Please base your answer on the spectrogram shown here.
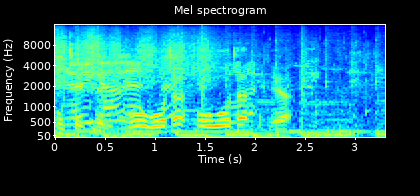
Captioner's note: laughs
